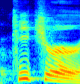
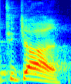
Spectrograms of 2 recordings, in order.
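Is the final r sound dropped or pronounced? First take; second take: pronounced; dropped. First: The final r sound is pronounced. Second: The final r sound is dropped. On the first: The speaker calls it right. "and I go teacher" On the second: The speaker calls it wrong. "they can't say er, so they don't say teacher"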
